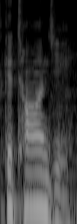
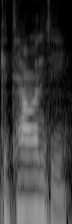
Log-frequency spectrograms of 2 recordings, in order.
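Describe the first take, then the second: First: The stressed vowel is an open 'ah' sound. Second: The stressed vowel is a flat 'a' sound. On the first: This is the pronunciation a doctor gave. "I'm being told by a medical doctor it's Ketanji" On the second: This is how Canadians would say it. "in Canada, we would say Ketanji, like taco or pasta"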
